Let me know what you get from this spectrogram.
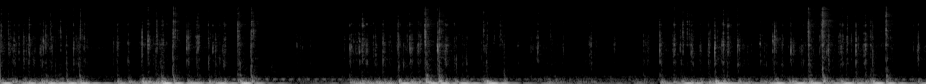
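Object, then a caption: Plastic keyboard. Fingertips rapidly type on the keys of a black plastic RGB backlit gaming keyboard with a hollow housing. The result is a steady stream of quick, uneven clacks, each with a low, hollow thock and a bright click on top. Typing softens briefly around the third second and again in the sixth to seventh second before picking back up.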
